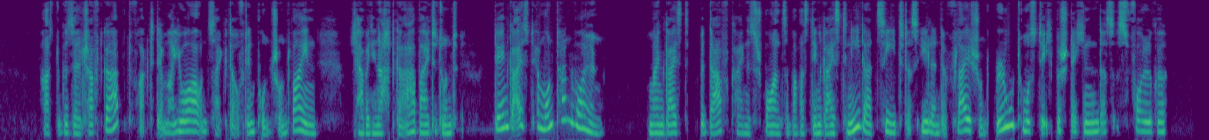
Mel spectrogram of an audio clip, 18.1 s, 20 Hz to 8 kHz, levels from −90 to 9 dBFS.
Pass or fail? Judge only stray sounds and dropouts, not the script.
pass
